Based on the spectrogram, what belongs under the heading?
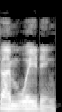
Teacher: The T becomes a soft R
